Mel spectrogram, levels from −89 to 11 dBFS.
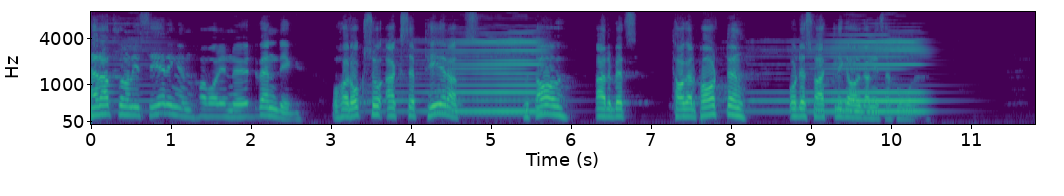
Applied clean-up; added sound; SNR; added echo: classical method log-MMSE.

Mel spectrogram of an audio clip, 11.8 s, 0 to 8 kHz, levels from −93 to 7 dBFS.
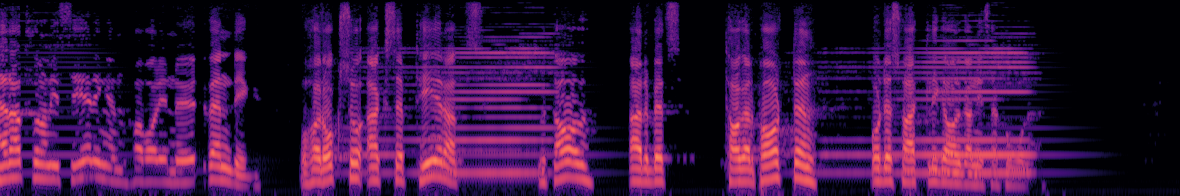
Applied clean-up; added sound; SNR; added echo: classical method spectral subtraction.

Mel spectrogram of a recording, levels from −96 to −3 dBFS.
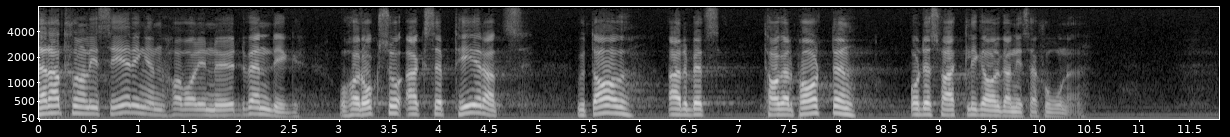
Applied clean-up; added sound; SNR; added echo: none; none; none; none.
